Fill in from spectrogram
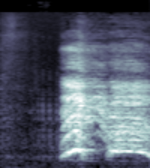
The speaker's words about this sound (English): Gesundheit. Good thing the microphones aren't working today. I know, right? That would have been really loud.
